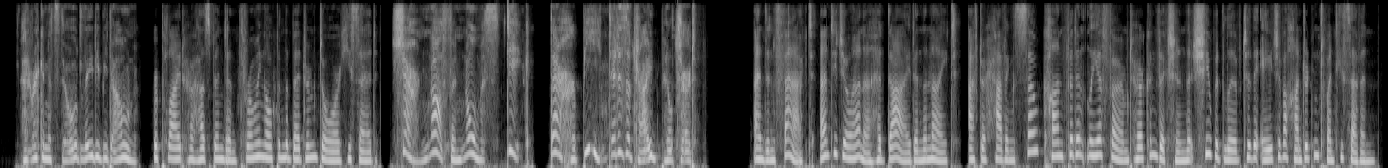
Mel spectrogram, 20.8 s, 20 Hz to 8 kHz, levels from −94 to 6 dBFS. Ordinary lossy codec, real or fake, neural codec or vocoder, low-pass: AAC, 48 kbps; fake; codec, 16 kHz, 16 kbps, FunCodec, trained on LibriTTS, 50 frames a second; 7.2 kHz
